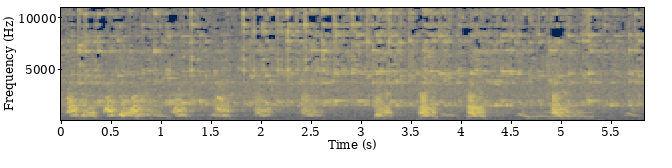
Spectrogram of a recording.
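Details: Hunting dogs giving spaced, hoarse barks roughly every half second, some trailing into a short whine, over faint background hiss.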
